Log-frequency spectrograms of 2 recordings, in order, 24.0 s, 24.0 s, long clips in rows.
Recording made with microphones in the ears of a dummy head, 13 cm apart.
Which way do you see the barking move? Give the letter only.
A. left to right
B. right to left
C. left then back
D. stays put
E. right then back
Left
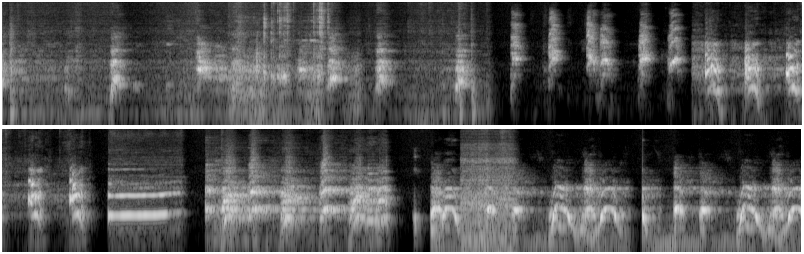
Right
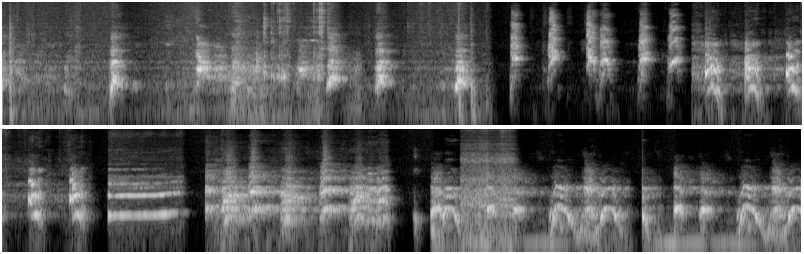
B.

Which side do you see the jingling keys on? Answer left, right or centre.
centre.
